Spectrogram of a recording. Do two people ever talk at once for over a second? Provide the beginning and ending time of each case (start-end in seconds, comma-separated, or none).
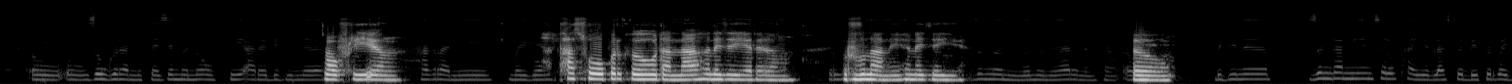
5.6-7.8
